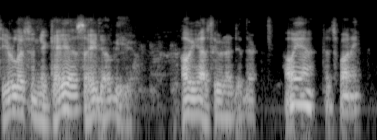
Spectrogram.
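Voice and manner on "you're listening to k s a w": mock radio presenter delivery. Showing off their radio voice, a put-on radio announcer voice. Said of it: "This is my radio voice".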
